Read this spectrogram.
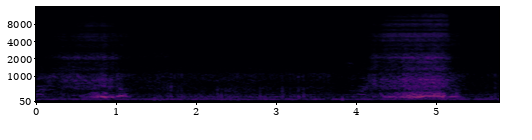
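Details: Two slow, rattling snores on inspiration with a quiet gap between, over a low steady hum; ordinary snoring in a sleeping man.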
